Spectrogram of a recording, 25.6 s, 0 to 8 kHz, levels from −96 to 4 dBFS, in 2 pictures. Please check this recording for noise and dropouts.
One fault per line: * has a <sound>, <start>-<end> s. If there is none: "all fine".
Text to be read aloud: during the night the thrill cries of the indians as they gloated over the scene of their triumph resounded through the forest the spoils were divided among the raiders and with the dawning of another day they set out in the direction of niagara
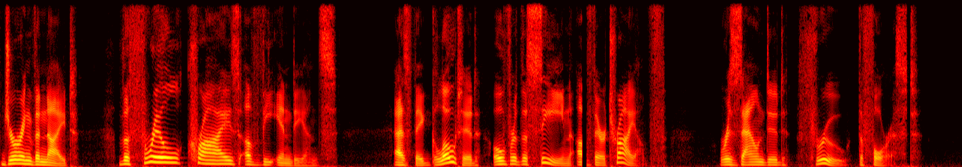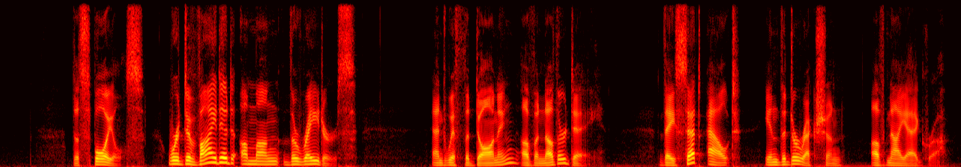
* has a dropout, 7.8-7.8 s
